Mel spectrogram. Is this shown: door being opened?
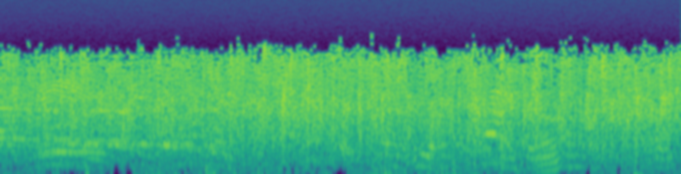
no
